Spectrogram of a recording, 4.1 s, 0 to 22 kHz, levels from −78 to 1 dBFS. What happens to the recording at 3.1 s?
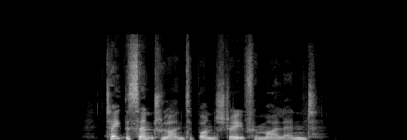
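Nothing goes wrong at 3.1 s: the speech there plays through without any dropout, glitch or other technical fault.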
